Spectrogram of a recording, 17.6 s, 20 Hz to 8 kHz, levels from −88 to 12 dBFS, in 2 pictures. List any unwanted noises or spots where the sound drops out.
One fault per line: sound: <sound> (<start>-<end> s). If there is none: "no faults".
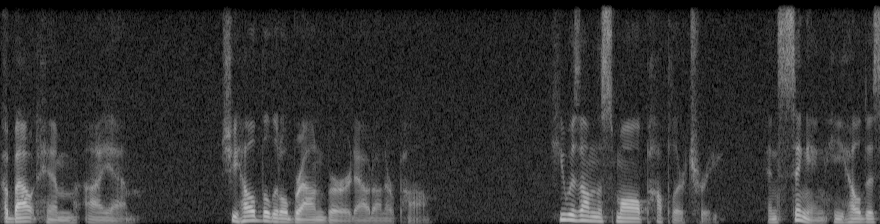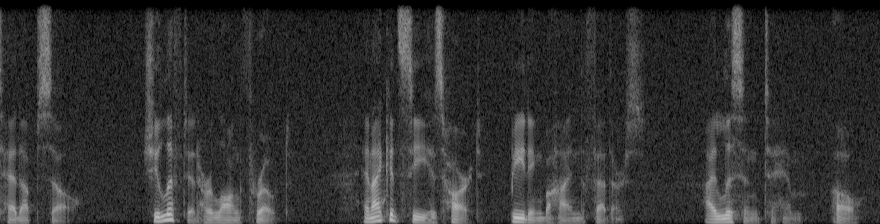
no faults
